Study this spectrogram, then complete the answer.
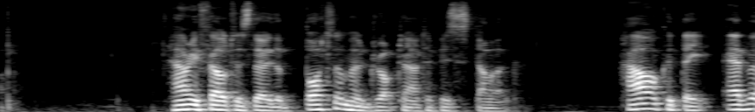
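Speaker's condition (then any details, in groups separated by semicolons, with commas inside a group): No condition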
